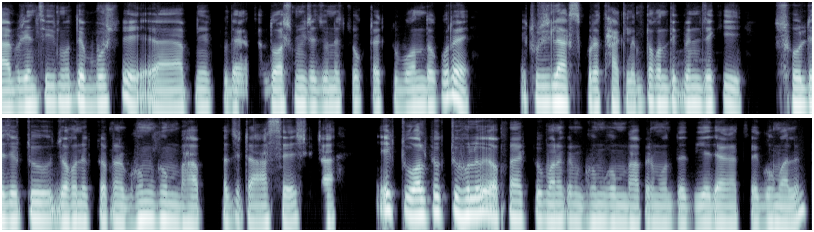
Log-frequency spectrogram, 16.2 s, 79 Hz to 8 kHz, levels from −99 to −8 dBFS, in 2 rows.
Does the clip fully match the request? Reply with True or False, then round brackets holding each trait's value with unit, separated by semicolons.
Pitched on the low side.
True (115 Hz)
